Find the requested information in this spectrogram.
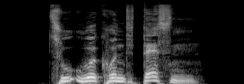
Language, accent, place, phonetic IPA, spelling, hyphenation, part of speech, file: German, Germany, Berlin, [t͡suː ˈʔuːɐ̯kʊnt ˌdɛsn̩], zu Urkund dessen, zu Ur‧kund des‧sen, phrase, De-zu Urkund dessen.ogg
- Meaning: in witness whereof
